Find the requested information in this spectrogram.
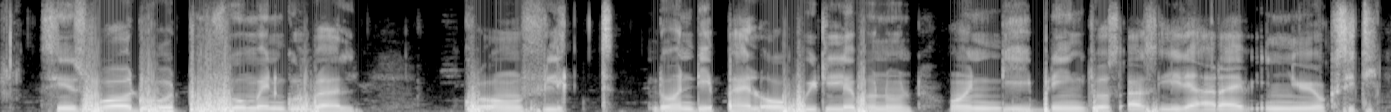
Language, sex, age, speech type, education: Nigerian Pidgin, male, 15-29, spontaneous, secondary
